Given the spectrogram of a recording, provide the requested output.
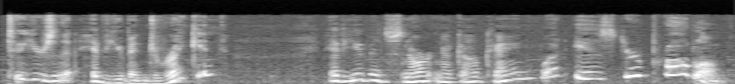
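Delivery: put-on high, indignant girlfriend. Acted girlfriend voice, arguing.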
